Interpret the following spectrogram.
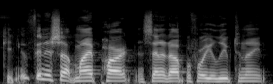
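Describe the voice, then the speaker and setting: A man's voice: on the high side, fast talker, a bit bright, clean tone, lightly acted. A man playing a coworker asking a favor. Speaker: actor in a training video. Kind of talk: workplace role-play scene.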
